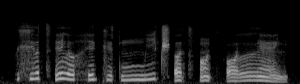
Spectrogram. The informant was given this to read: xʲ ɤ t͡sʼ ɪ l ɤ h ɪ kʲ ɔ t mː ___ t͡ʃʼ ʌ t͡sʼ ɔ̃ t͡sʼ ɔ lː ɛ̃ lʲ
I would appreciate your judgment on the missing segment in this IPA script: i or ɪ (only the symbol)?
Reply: i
